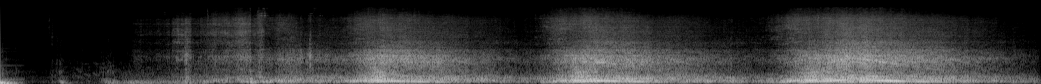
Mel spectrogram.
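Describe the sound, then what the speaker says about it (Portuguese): A BMW E23 735i with its inline-six engine revs hard three times, each rising surge swelling loud and close before easing back, with no talk over it. "não consigo superar esses 6 cilindros em linha da BMW"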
